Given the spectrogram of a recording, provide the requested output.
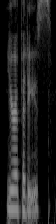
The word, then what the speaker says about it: Euripides: I believe the CH is pronounced as a K. I will bring fire to thee. Euripides.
